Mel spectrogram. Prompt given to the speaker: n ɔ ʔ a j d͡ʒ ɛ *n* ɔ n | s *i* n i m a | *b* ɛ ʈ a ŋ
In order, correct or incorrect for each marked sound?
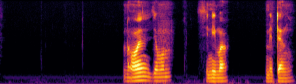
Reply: incorrect, correct, incorrect

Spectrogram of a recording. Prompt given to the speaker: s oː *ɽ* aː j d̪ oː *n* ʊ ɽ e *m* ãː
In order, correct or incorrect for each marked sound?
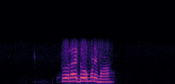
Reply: incorrect, incorrect, correct

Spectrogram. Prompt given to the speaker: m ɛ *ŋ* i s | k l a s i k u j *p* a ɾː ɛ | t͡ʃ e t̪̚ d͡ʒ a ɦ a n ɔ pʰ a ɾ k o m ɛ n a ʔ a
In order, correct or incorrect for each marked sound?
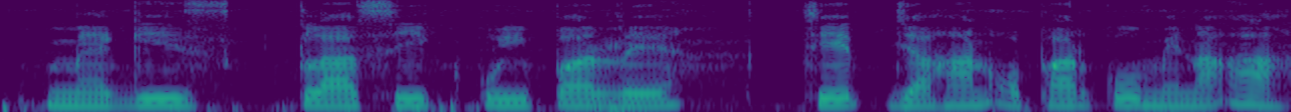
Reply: incorrect, correct

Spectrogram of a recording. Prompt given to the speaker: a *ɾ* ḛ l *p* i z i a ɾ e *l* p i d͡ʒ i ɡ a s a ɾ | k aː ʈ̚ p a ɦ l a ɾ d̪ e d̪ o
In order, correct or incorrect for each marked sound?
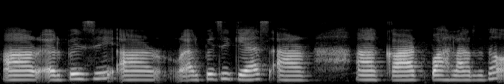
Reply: correct, correct, correct

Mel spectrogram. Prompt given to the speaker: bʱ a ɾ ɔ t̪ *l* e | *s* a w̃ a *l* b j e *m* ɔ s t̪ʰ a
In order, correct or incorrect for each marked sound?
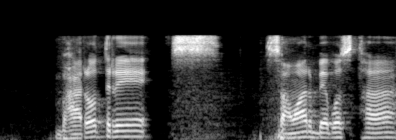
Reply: incorrect, correct, incorrect, incorrect

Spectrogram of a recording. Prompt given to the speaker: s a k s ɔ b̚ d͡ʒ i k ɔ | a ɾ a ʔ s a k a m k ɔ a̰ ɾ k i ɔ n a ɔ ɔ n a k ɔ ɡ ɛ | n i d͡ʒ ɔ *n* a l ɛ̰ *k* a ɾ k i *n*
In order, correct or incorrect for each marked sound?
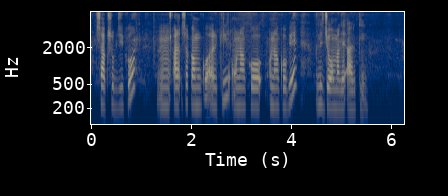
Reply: incorrect, incorrect, incorrect

